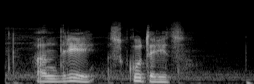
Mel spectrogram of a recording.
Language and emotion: Russian, neutral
